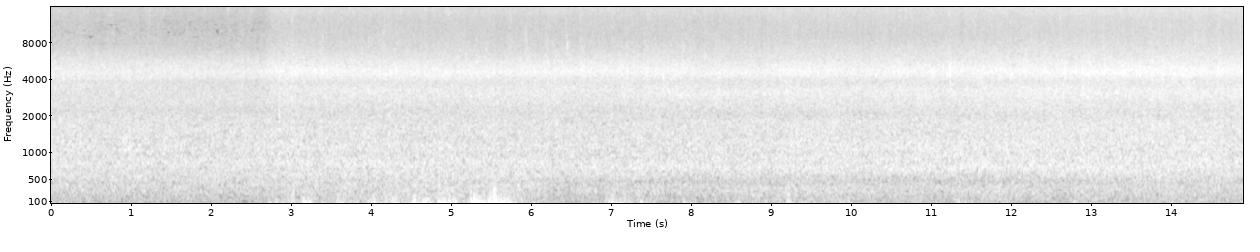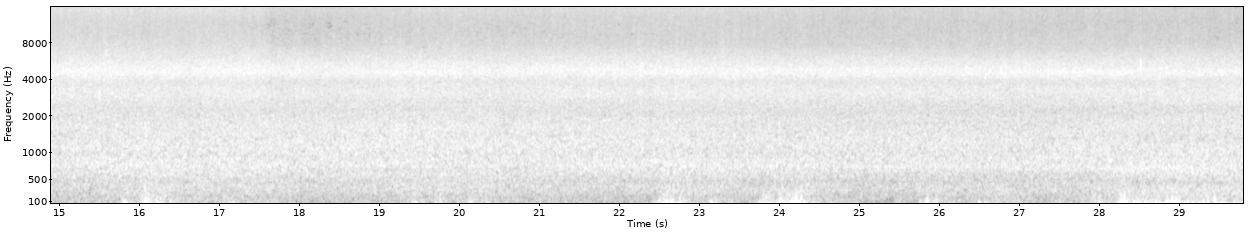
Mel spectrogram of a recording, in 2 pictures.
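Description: Heavy rain pouring steadily, a dense even hiss. A few low rumbles come through on the microphone, about five seconds in, around sixteen seconds, and again later on.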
